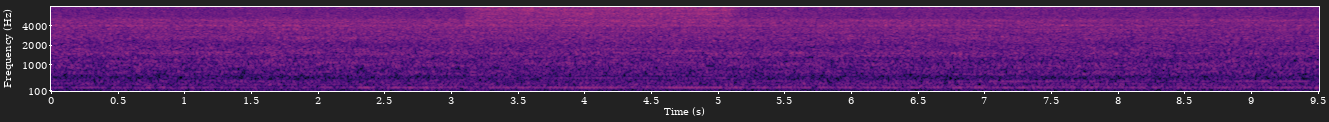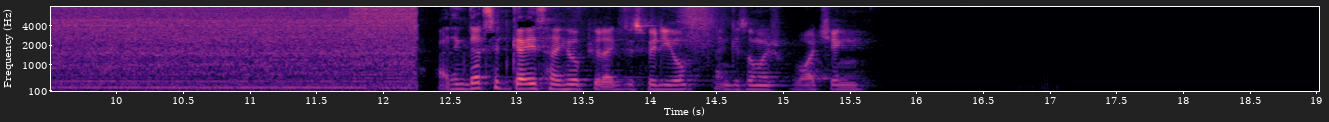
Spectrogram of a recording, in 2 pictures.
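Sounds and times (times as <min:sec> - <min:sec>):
car engine running at low speed: 0:00.0 - 0:12.3.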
